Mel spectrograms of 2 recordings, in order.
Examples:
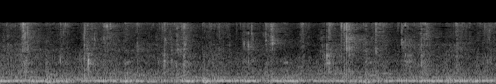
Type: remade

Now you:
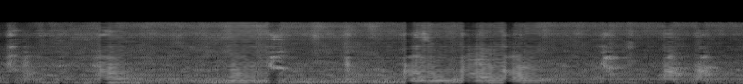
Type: remade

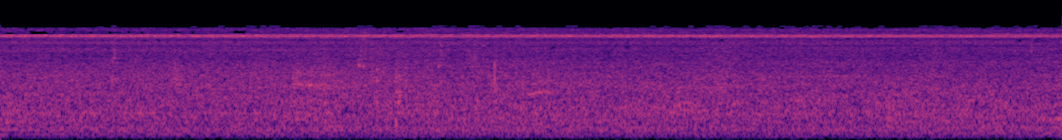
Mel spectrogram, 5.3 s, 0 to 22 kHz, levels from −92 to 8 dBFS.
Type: recorded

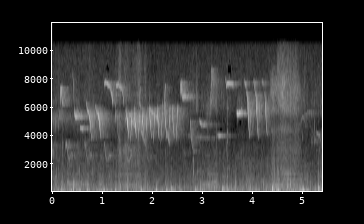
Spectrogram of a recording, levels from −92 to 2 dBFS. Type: recorded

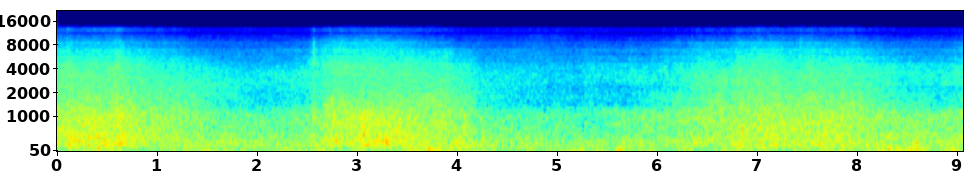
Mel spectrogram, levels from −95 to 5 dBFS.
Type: remade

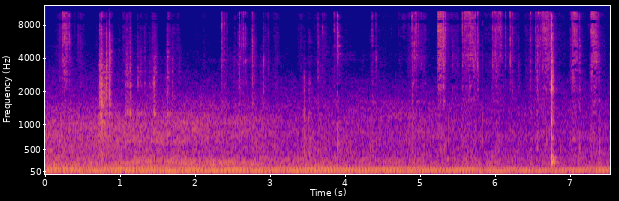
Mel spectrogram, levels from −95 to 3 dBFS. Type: recorded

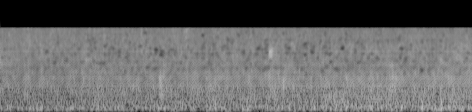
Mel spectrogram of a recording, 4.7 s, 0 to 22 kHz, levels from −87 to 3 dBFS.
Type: remade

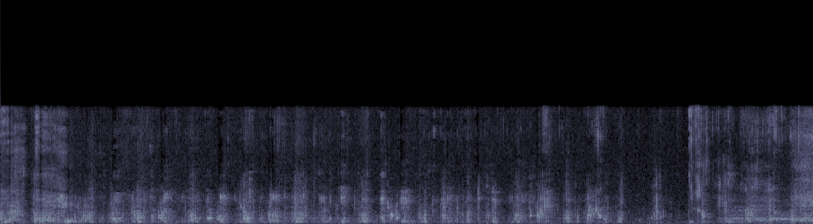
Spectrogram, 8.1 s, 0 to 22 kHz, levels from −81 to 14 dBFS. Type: remade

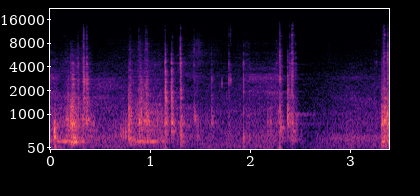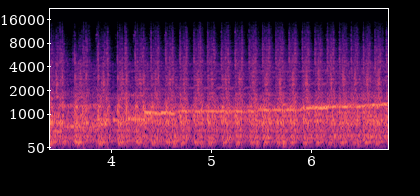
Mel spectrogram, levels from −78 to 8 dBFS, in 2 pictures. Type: remade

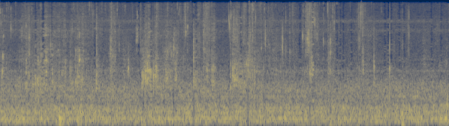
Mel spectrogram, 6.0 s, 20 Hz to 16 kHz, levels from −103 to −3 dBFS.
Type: recorded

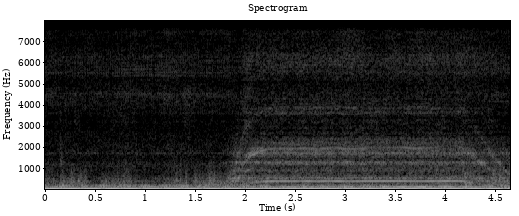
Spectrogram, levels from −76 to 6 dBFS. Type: recorded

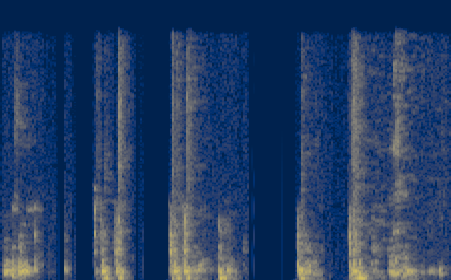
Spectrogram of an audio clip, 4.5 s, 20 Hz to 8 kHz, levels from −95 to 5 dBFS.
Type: recorded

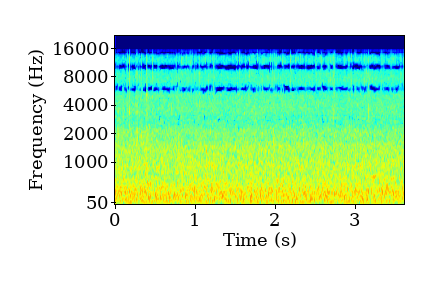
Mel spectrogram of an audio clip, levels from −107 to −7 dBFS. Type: recorded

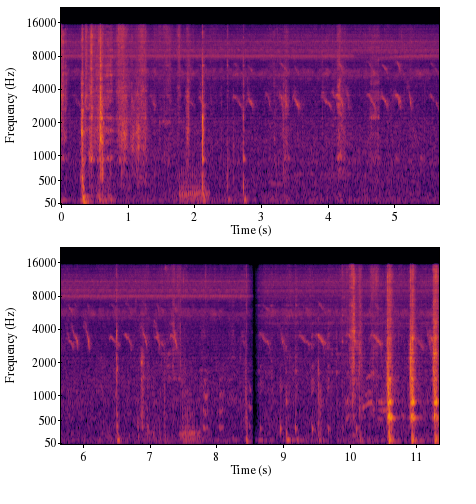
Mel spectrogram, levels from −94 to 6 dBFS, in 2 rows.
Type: remade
